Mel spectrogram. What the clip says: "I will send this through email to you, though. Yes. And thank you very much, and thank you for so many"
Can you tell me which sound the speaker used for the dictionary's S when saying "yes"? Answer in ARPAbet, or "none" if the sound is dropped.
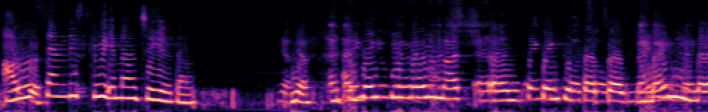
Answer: none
